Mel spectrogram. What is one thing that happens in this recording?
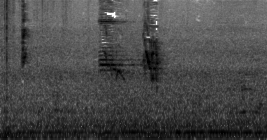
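A budgerigar chirps.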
